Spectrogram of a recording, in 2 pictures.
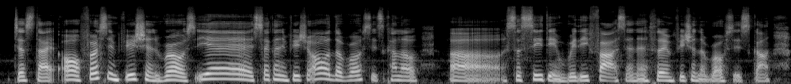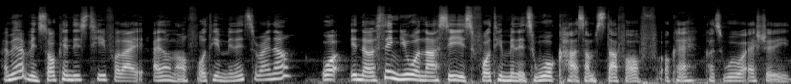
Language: English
